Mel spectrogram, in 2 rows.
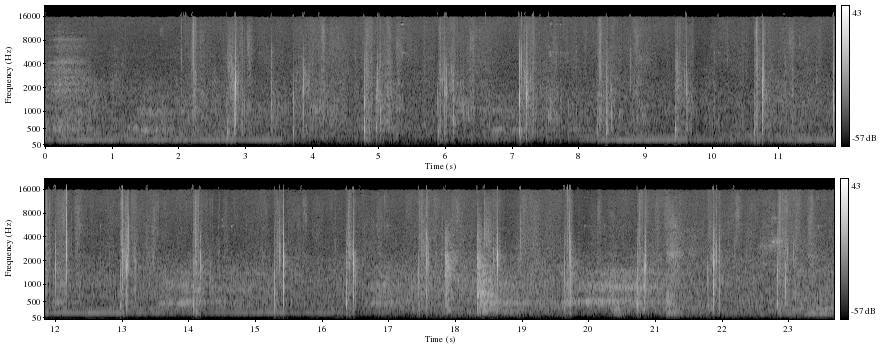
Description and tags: Recording of footsteps of a male walking on a tile floor wearing hard rubber slippers. Some background noise.
recording path: sanken cs2 - Zoomf8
